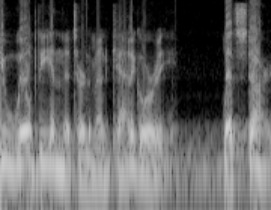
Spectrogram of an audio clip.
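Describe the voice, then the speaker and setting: This is a cartoonish character voice with a deadpan tone. It runs at a fairly quick pace. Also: man. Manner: deadpan announcer.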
